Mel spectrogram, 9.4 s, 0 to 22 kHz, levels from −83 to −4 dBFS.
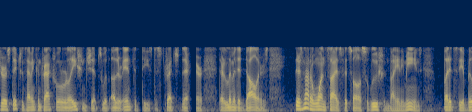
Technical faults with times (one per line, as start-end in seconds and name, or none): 2.42-3.94 repeated stalls (stutter)
4.89-6.67 jitter buffer slow-down
8.64-9.44 jitter buffer speed-up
